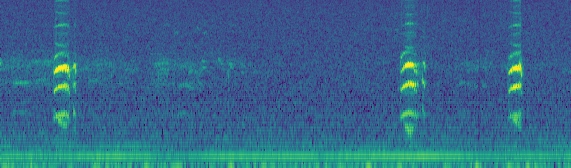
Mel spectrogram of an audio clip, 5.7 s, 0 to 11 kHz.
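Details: White-breasted Nuthatch visiting a bald eagle nest at Big Bear Lake, California, on 18 September 2019 gives three short, nasal, tinny calls spaced a few seconds apart, over a low steady electrical hum.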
